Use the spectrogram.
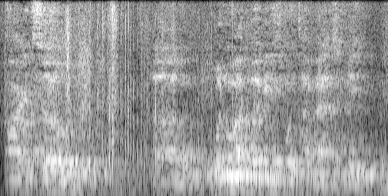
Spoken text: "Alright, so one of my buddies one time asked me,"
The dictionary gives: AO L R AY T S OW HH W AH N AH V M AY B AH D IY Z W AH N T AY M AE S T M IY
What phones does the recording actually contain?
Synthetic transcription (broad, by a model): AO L R AY T S OW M W AH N AH V M AY B AH D IY Z W AH N S AY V AE S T M IY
